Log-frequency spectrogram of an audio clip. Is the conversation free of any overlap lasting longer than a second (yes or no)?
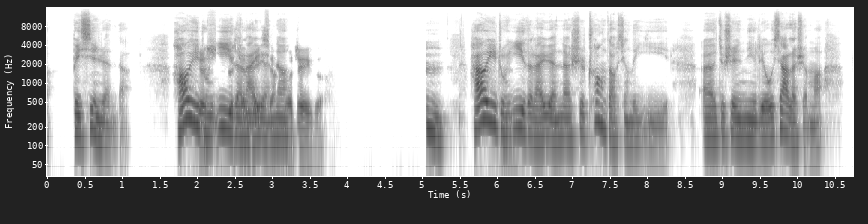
no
